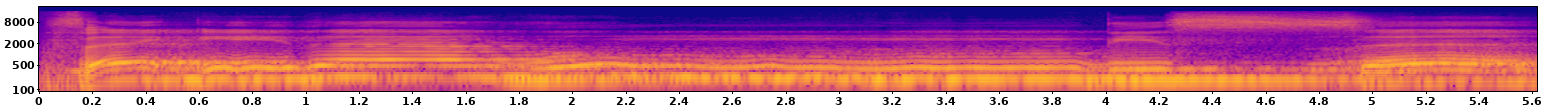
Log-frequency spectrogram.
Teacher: Fa idza hum, ada mim sukun bertemu dengan huruf ba, maka di sini ikhfa syafawi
